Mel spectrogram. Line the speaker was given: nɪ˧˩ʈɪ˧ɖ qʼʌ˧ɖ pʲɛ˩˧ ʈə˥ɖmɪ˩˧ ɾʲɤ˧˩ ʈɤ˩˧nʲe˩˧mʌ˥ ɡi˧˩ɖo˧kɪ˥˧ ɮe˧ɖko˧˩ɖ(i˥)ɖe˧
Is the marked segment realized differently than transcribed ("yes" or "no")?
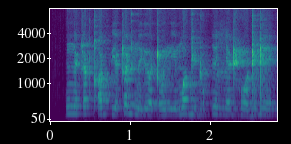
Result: no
